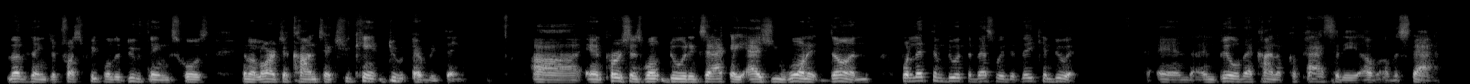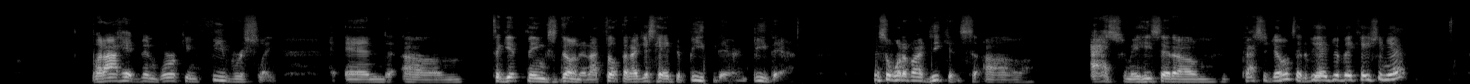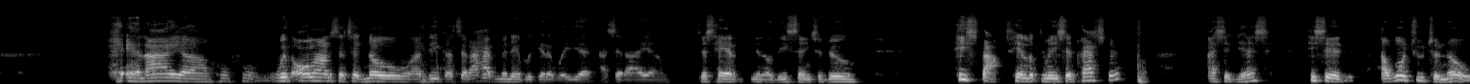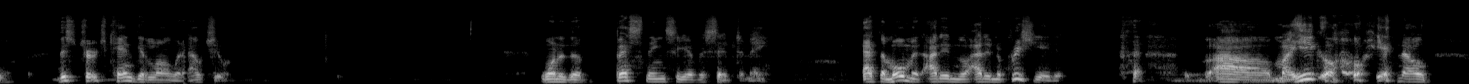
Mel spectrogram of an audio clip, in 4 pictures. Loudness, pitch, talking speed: -26 LUFS, 165 Hz, 185 wpm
